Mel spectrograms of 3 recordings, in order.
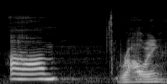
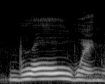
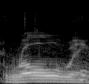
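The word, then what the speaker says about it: Rohlwing: Rowing Road? Rollwing Road. Rollwing. Rollwing. Okay, one more time. Rollwing. Okay. Just think OH is pronounced O.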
